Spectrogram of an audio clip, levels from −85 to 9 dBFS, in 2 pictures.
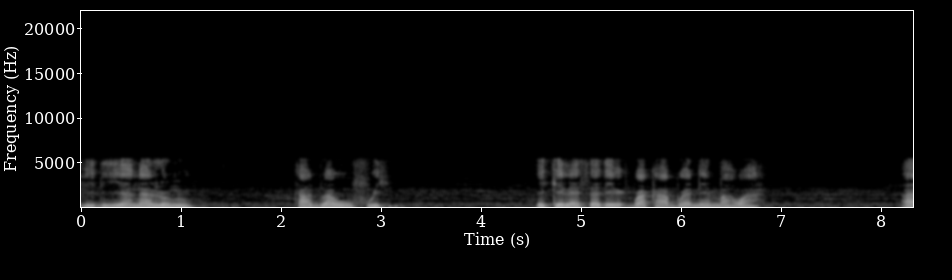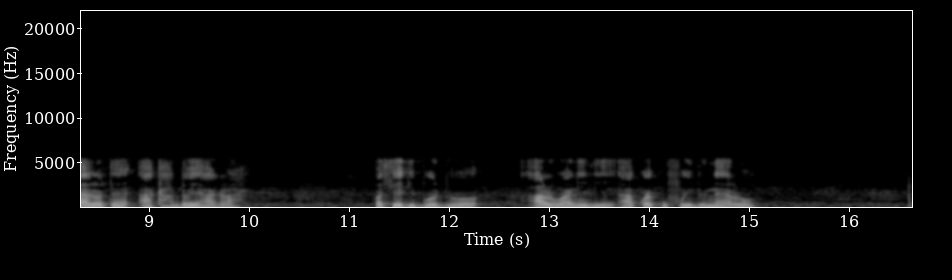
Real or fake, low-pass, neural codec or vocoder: real; 5.4 kHz; none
